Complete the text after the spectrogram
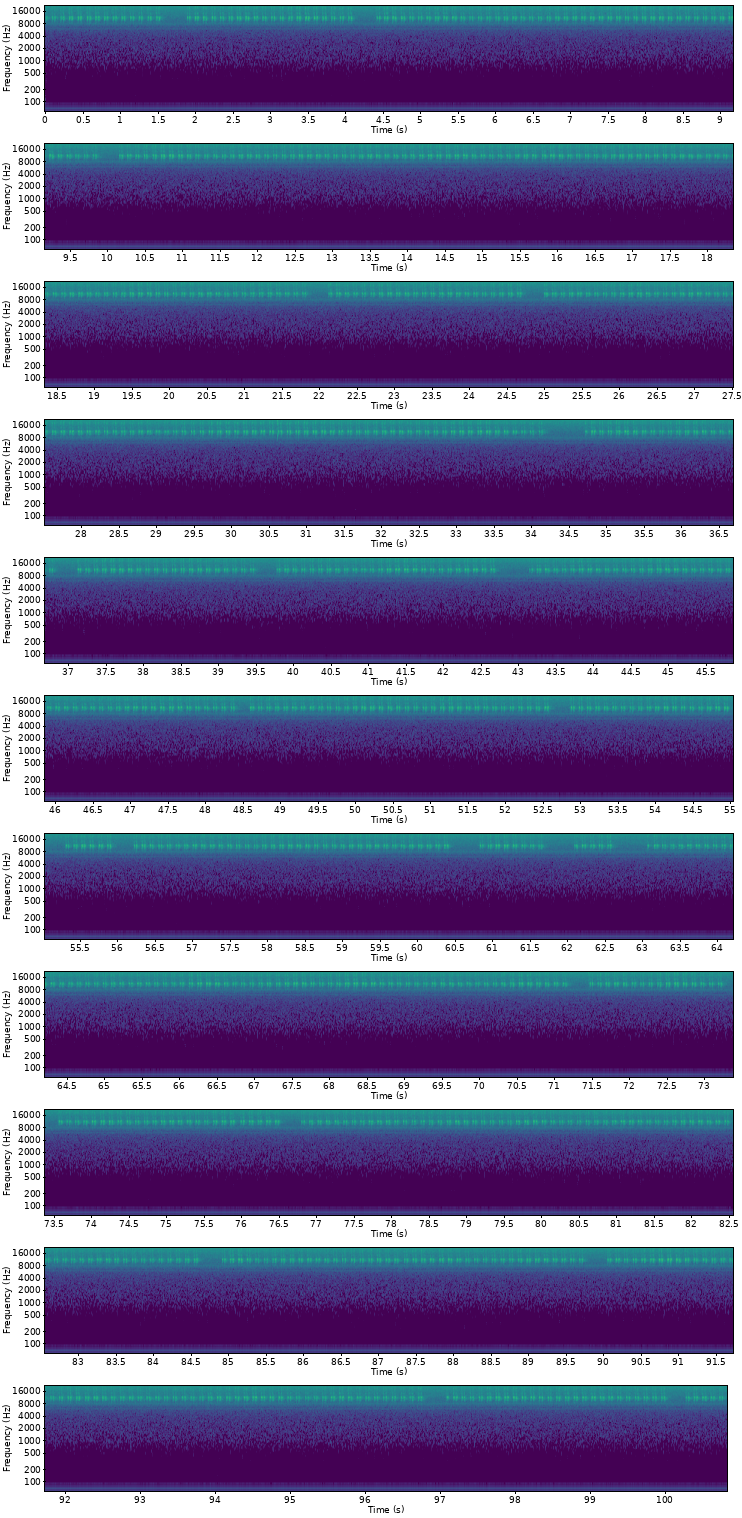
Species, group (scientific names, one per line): Tettigonia viridissima
Orthoptera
